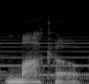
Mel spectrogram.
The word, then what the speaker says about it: Mako: game back in 97 me and everyone I knew said Mako we're ignoring the fact that in the remake they pronounce it Mach oh and we're calling it Mako fight me I don't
